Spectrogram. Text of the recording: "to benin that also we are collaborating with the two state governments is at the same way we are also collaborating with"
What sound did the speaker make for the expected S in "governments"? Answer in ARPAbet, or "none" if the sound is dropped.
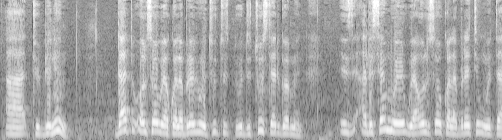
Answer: none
